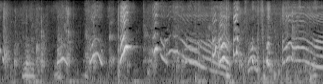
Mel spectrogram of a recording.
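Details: Brief burst from a litter of three-week-old puppies belonging to Flute, during nursing and play: several rising-then-falling whimpers and a couple of long descending whines, close and clear.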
